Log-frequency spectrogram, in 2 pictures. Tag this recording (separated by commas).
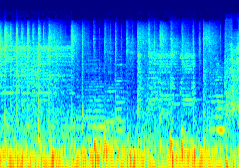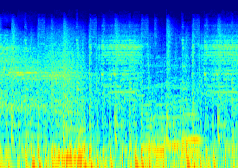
Music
